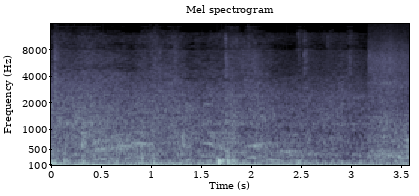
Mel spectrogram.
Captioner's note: aircraft engine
